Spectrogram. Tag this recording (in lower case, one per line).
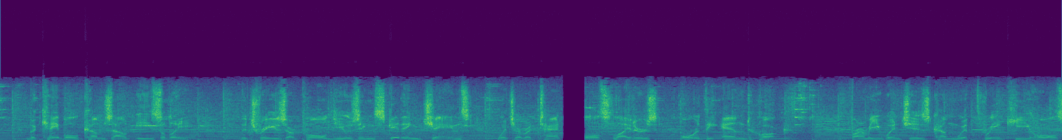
music
speech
